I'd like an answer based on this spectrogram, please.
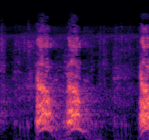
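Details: Young Rottweilers at a kennel, in an exercise yard during a workout: three short, sharp barks, two in quick succession and a third after a brief pause, against a quiet background.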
